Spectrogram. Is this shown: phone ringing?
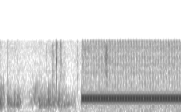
yes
